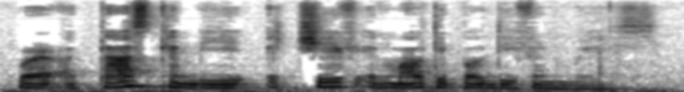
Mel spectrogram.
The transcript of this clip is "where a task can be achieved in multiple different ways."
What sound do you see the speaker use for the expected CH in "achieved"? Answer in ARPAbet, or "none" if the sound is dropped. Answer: CH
